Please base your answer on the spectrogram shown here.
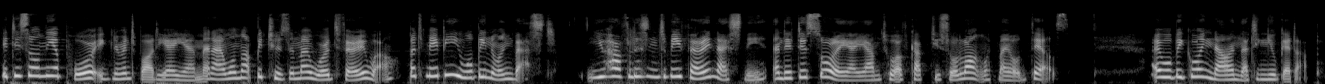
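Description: A woman's voice: sits high, lively intonation, fast, no echo. A woman voicing a composed, proud, sorrowful elderly woman in an audiobook, with lilting old-country phrasing and a habit of tagging on "oh yes". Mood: dignified, gratified. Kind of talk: audiobook character dialogue.

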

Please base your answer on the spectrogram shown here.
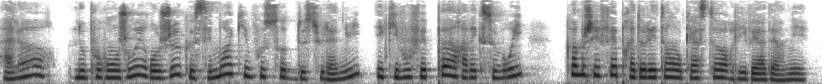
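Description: Eager little cave girl, chatty and pleading, mellow tone, woman putting her on. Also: fairly high pitch, expressive, moderate pace, slightly rough, voice pushed up. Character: excited cave girl, bossy and curious.

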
